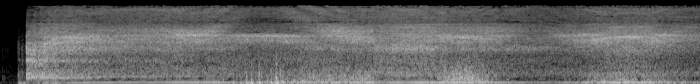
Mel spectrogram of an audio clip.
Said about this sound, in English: And now it's just time to sandpaper. And I will probably not film everything because I cannot speak.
